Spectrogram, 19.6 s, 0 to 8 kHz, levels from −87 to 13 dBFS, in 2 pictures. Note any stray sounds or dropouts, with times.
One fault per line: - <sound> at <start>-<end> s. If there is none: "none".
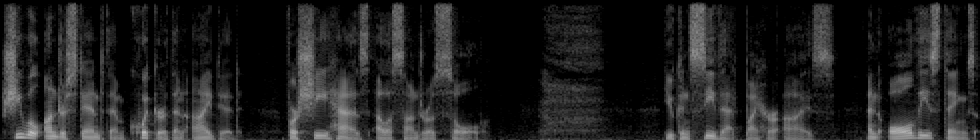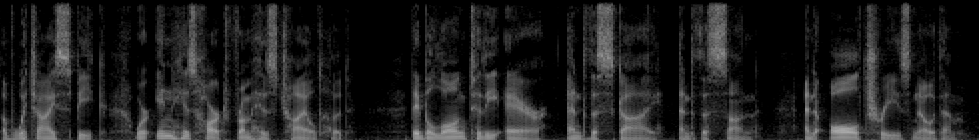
- breath at 5.2-6.3 s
